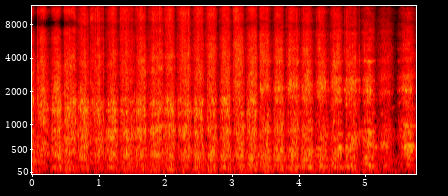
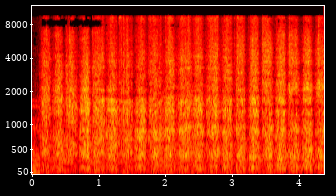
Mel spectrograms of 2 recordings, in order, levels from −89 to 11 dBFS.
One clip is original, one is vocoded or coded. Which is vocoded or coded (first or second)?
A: first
